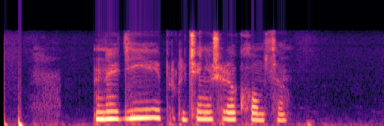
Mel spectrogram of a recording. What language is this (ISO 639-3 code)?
rus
